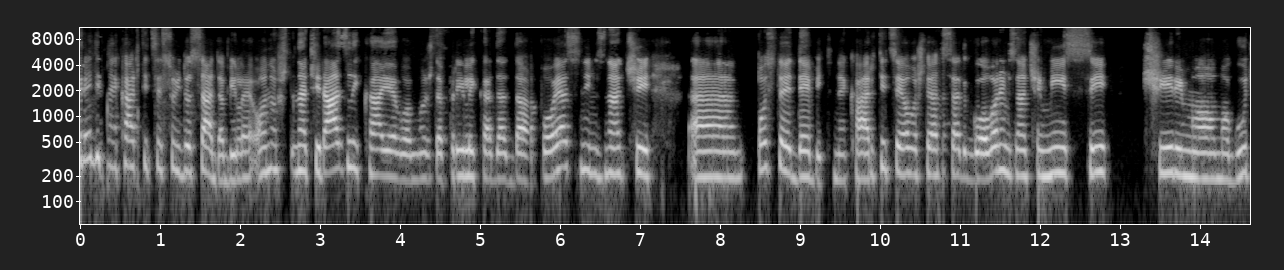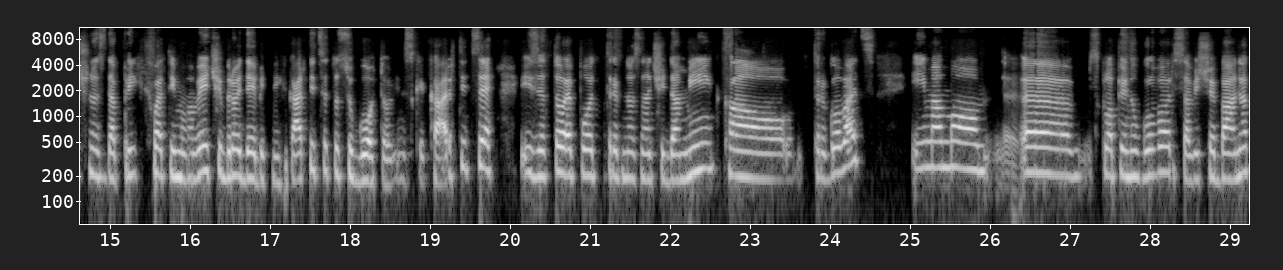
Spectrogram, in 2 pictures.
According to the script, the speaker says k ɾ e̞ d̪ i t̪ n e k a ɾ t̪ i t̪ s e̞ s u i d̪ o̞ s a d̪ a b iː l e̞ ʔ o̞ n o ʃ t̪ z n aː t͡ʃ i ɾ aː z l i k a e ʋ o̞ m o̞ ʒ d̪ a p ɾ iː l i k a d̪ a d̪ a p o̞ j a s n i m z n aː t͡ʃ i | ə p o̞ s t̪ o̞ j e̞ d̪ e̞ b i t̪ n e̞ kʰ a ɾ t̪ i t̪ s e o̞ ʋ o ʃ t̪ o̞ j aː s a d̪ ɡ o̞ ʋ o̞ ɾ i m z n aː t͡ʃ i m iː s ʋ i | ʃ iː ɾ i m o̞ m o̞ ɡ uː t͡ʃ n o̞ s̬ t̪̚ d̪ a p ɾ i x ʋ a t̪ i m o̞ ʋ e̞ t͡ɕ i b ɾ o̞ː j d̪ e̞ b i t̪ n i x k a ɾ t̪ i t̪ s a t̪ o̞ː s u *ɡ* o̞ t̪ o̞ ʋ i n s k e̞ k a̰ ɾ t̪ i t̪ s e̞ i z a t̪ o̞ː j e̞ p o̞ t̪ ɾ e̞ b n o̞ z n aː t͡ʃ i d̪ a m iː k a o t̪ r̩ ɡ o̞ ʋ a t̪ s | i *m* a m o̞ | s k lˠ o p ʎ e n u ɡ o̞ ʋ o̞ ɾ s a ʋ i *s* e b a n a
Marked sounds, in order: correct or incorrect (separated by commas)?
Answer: correct, correct, incorrect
